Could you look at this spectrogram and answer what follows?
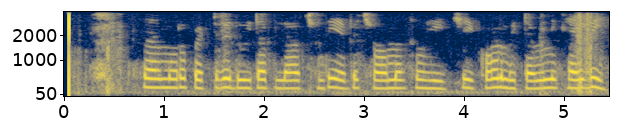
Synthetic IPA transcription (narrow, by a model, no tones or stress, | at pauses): saɾmoɾoːpeʈːɾeːd̪uiːt̪aːpɪlaːt̪̚t͡ʃʰʊnd̪iːeːbet͡ʃʰɔːməɾsõːɦiːt͡ʃiːkɔːɳbʱiʈaːmĩːnĩːkʰaːiːbiː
